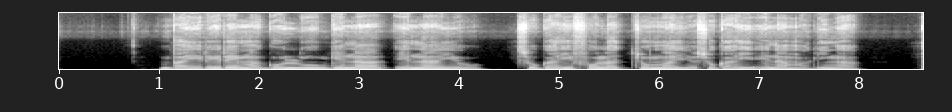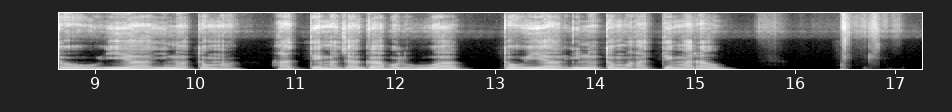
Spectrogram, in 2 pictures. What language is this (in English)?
Tidore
